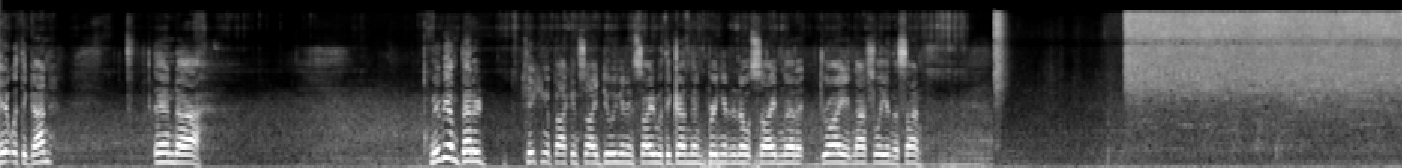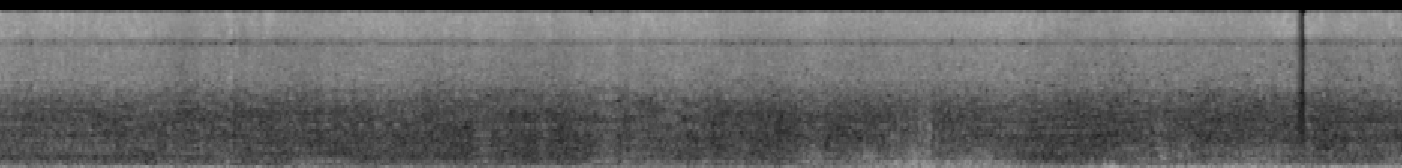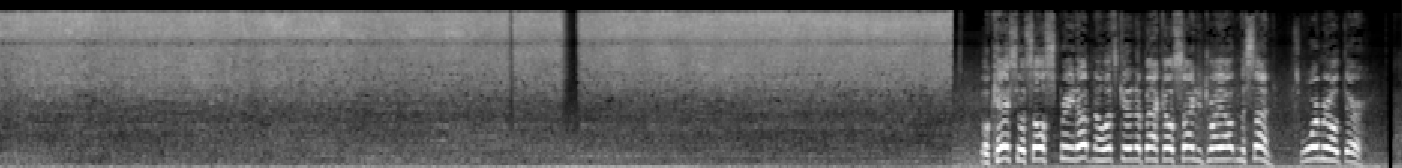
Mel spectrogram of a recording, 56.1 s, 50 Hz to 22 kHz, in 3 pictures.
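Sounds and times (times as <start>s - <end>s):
spray gun hissing: 15.0s - 50.1s.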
